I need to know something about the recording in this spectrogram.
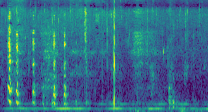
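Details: Labrador Retriever puppies getting louder at feeding time: a quick run of short, high squeaks and whimpers in the first second, then scattered softer squeals over a steady low hum.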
